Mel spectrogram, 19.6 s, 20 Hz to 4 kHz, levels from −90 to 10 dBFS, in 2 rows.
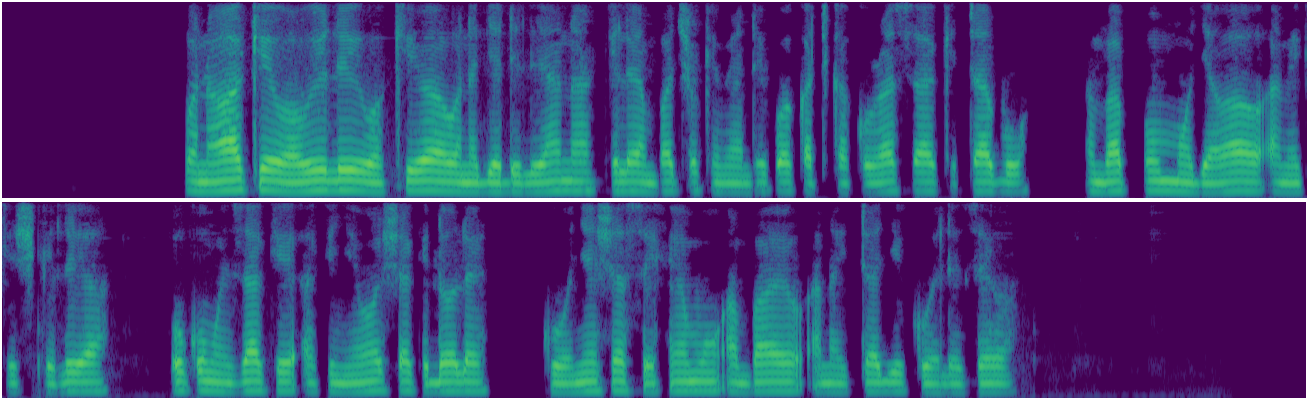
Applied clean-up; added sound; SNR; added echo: neural mask model DeepFilterNet 3.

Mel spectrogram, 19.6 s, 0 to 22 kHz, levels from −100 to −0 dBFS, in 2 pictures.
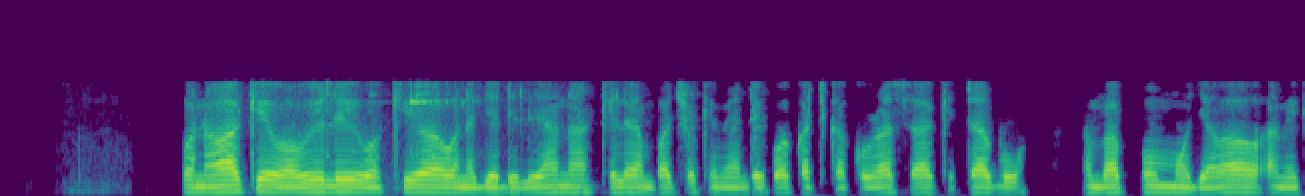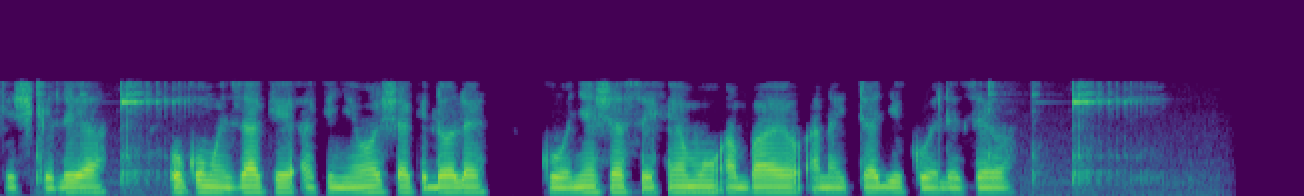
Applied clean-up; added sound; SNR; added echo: none; Cutlery, silverware; 16 dB; none.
